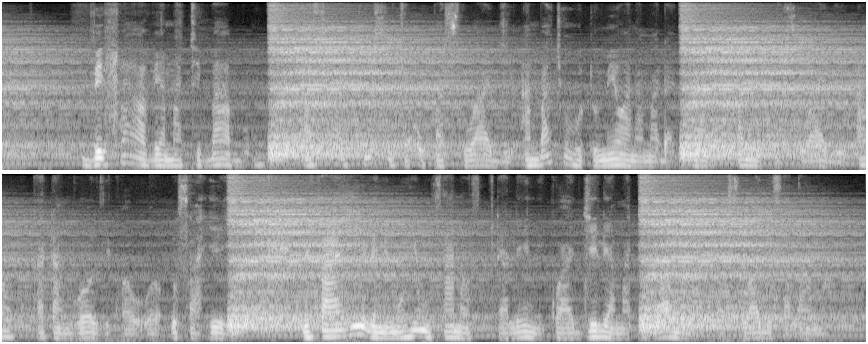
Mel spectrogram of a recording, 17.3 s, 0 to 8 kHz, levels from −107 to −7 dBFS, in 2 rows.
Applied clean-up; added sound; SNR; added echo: none; Crash cymbal; -2 dB; none.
